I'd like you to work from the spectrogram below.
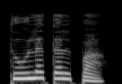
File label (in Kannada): "ತೂಲತಲ್ಪ", Kannada; tūla talpa; noun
